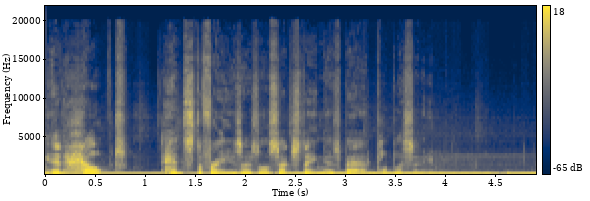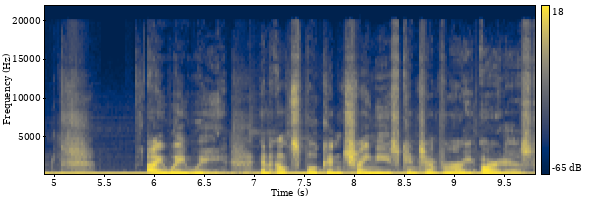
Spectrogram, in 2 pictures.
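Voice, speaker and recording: A man from the United States reading his own book as an author, in a halting, opinionated way with loose spoken asides. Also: mid-range voice, vocal fry, darkish tone. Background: faint music.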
